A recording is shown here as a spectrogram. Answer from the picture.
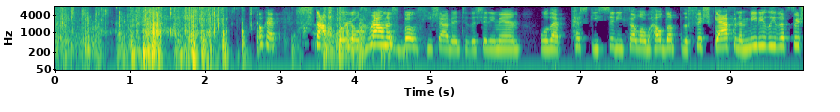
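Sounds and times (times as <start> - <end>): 
crunching breakfast cereal being chewed: 0.0 - 2.7
speech: 3.4 - 9.9.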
